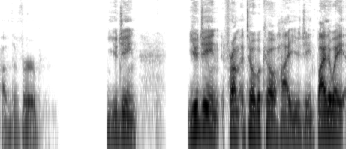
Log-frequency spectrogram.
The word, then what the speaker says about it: Etobicoke: If you look at it, it's kind of a strange looking name and it looks hard to pronounce, but it's Etobicoke.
